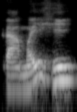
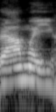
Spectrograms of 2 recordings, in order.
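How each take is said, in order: First: The final h is followed by an i vowel. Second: The final h has no vowel after it. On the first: The speaker calls it right. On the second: The speaker calls it wrong.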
